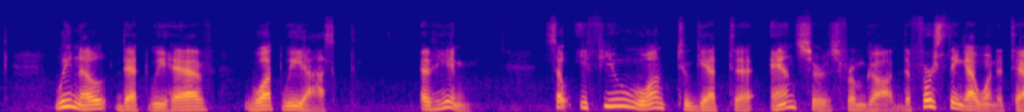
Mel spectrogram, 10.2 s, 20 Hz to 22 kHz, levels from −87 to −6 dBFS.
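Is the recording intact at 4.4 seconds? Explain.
Yes, the audio is intact at 4.4 seconds, with nothing there beyond the light Opus voice compression that runs through the whole clip.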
